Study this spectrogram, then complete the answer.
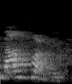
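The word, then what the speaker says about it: l'alphabet: তো তো ফ্রেঞ্চে অ্যালফাবেটকে বলা হয় লালফাবেট।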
